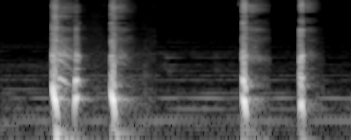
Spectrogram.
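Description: An old man coughs five times, harsh and rasping: a quick cluster of three, then two more separated coughs after a pause, with no talking.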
